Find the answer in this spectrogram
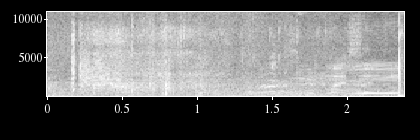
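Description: BMX bike tyres rolling across a concrete skatepark toward a plywood kicker ramp, a steady rolling rumble under people talking around it.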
